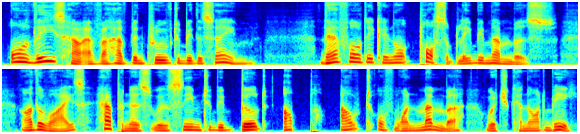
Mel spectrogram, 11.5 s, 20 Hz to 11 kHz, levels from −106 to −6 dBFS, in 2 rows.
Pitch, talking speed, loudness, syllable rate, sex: 140 Hz, 160 wpm, -20 LUFS, 5.2 syllables/s, male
